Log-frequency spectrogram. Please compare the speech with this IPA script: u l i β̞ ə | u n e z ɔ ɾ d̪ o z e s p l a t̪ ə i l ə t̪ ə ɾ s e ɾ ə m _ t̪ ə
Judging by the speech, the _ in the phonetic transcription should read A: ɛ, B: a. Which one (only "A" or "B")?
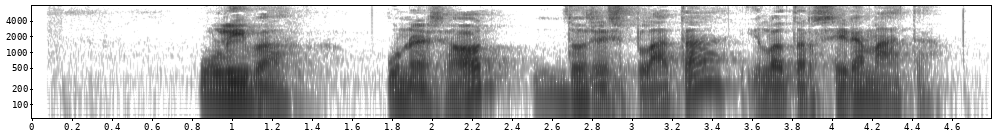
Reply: B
